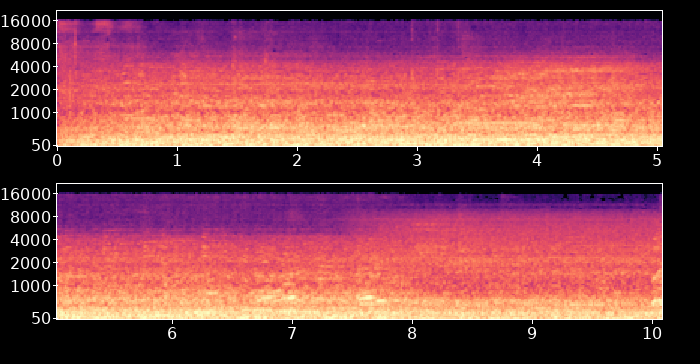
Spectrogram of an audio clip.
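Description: Airport ambience: a steady low rumble of aircraft and ground equipment, with indistinct voices in the background. It gets louder about half a second in.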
